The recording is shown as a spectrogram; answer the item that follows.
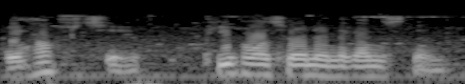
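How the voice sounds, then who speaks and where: A man's voice: mid-range voice, fast talker, dark tone, muffled recording. A man chatting casually as a podcast panelist about sport, blunt and critical.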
